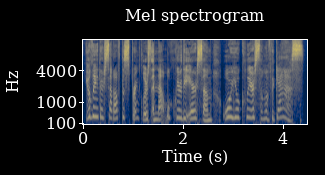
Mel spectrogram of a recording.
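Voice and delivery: high, loud urgent explanation; high-pitched frantic shout; yelled. A narrator's reading. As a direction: keep yelling through the whole instruction. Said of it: "she yelled".

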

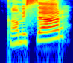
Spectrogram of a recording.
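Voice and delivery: loud call from the front. A narrator's reading. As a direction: call for the commander's attention. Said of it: "Georgie was calling from the front".

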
